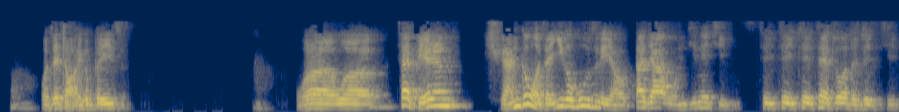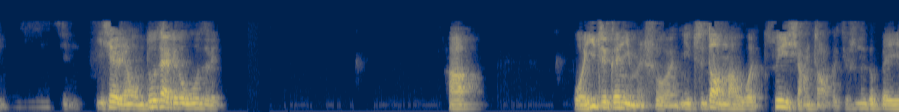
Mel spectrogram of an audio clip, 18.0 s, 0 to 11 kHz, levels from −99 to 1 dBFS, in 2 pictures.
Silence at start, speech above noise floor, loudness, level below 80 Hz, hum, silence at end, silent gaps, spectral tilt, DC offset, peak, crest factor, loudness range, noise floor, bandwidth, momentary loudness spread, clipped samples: 0.1 s; 63 dB; -23 LUFS; -70 dBFS; none; 0 s; 1.82-1.94 s, 2.06-2.12 s, 2.22-2.52 s, 11.61-11.68 s; -11 dB/octave; under 0.1%; -8 dBFS; 16 dB; 7 LU; -85 dBFS; 5.8 kHz; 14 LU; under 0.1%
